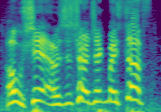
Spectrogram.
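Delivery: squeaky flustered protest; high-pitched panicked yelp. Real, not acted. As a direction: yelp at the monster to stop. Mob ambush while checking inventory.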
